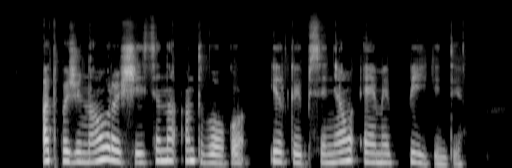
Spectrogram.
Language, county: Lithuanian, Vilnius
